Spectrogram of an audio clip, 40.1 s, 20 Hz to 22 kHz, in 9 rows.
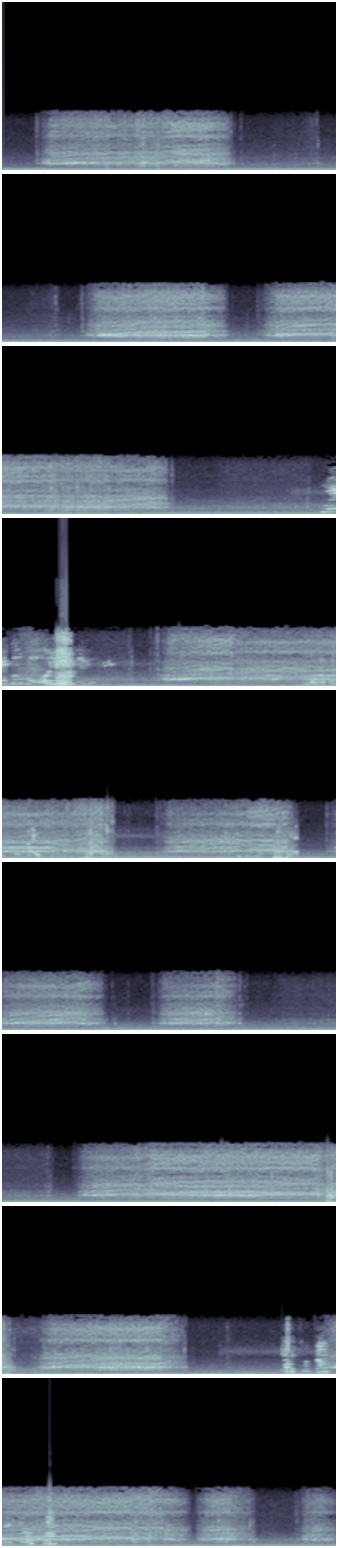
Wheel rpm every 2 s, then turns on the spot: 110, 70, 40, 90, 150, 60, 20, 50, 160, 100, 100, 80, 50, 30, 150, 120, 90, 40, 130, 40.
2-4 10-12 24-26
